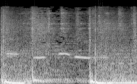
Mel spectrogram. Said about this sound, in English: But I didn't know what to say, so I just whistled at her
